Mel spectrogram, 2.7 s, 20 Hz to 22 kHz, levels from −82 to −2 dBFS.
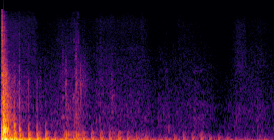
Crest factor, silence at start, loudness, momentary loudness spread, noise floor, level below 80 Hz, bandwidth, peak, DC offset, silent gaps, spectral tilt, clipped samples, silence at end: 20 dB; 0 s; -24 LUFS; 23 LU; -45 dBFS; -22 dBFS; 14 kHz; 0 dBFS; under 0.1%; none; -6.5 dB/octave; under 0.1%; 1.25 s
